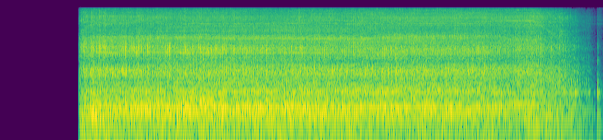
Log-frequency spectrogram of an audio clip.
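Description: Electric food chopper, a motor unit on a glass bowl, running steadily as it purees cooked soft vegetables into a soup base. It starts abruptly about a second in and winds down near the end.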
